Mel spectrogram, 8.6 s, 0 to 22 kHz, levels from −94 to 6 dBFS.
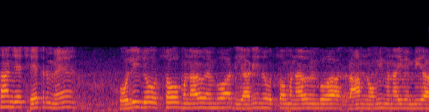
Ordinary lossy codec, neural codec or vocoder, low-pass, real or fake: AAC, 16 kbps; codec, 16 kHz, 8 kbps, FreqCodec, smaller model; 7.2 kHz; fake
